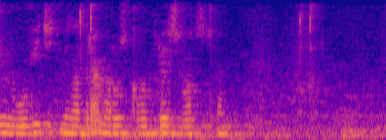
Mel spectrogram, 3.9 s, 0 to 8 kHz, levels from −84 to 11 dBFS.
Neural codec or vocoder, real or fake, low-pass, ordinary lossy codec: none; real; 7.2 kHz; Opus, 24 kbps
